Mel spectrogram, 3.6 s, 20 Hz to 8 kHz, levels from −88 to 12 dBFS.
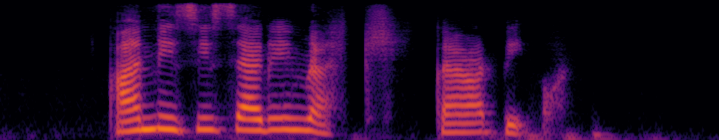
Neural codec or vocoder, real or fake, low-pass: codec, 16 kHz, 0.5 kbps, FreqCodec, larger model; fake; 7.2 kHz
